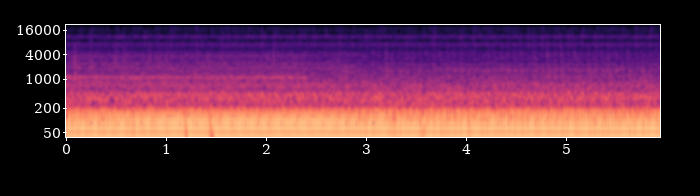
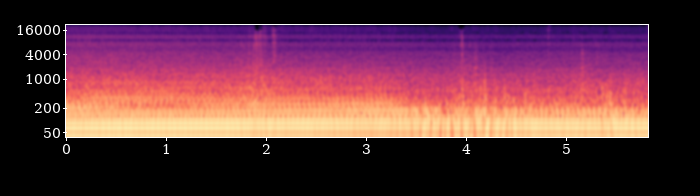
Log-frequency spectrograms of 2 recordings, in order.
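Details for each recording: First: VW-engined Deserter GT dune buggy reusing an old Sachs clutch, idling with clutch pedal pressed: lumpy idle rumble with a faint hum from a worn throwout bearing; engine to be pulled and bearing, pressure plate and disc replaced. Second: Air-cooled VW dune buggy driving after replacement of the throwout bearing, pressure plate and clutch disc: deep, steady drone with no rattle, and no clutch-pedal noise. Normal clutch operation.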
